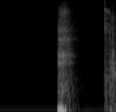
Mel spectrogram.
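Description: Near silence with a faint steady electrical hum, broken a little over a second in by one short exhale into a microphone.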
